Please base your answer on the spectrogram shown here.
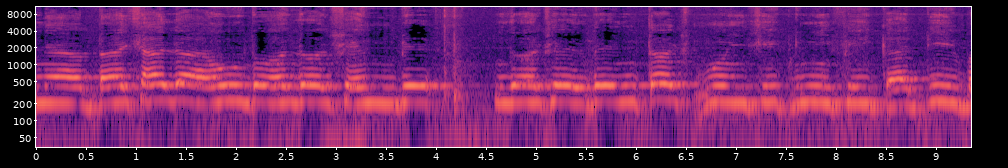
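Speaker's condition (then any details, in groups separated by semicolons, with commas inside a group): Cerebral palsy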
